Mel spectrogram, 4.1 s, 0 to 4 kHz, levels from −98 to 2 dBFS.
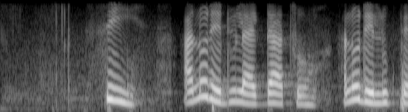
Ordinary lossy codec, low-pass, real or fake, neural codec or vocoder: none; 3.6 kHz; real; none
